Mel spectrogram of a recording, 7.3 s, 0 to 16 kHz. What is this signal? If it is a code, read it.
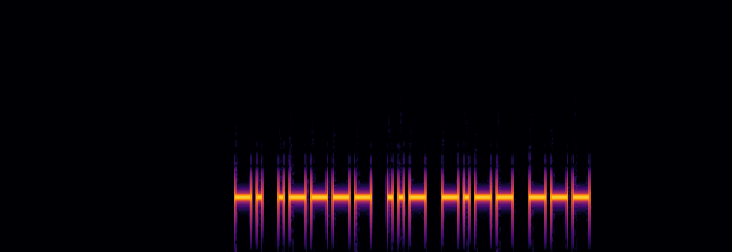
Morse code, heard as a keyed tone, about 22 wpm, 700 Hz. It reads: N1UYO
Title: USA Call Signs - 5 Characters - Repeated 3x - 22wpm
